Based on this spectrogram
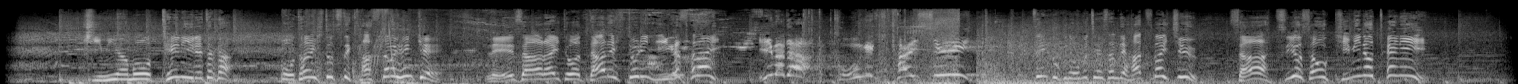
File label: Sample CM kids toy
